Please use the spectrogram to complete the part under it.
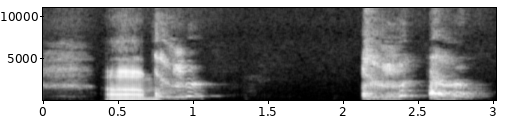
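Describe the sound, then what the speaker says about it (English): A person coughs twice in harsh bursts, then after a pause gives two more rough coughs, close and fairly loud. "just got a cough and it won't go away."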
